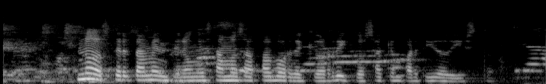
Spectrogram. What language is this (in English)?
Galician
